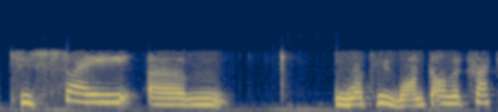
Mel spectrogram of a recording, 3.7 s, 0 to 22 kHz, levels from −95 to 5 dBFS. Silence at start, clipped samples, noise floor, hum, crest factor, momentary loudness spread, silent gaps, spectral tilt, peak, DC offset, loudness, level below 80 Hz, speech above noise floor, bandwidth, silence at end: 0.1 s; under 0.1%; -37 dBFS; none; 12 dB; 16 LU; none; -10.5 dB/octave; -8 dBFS; under 0.1%; -18 LUFS; -54 dBFS; 20 dB; 4.2 kHz; 0.05 s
